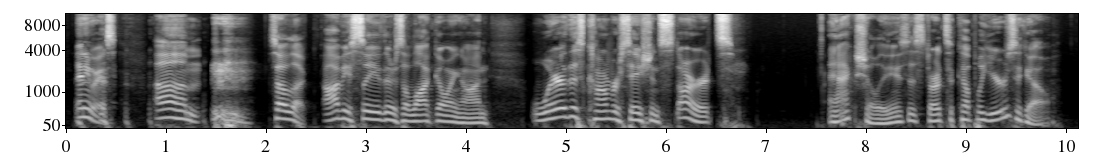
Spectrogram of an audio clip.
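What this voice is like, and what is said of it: Slightly raspy throat. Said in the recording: “I'm getting a little raspy in my throat.”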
